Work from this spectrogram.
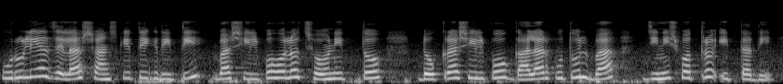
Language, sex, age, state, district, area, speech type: Bengali, female, 18-30, West Bengal, Purulia, urban, spontaneous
